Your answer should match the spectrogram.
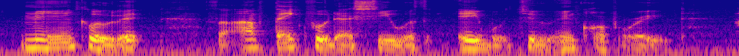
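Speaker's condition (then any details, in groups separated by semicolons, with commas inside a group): Cerebral palsy; wheelchair user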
